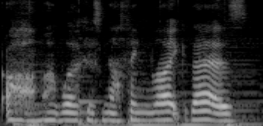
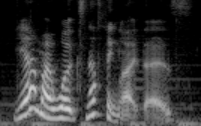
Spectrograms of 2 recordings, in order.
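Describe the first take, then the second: First: It sounds discouraged and self-doubting. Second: It sounds confident and positive.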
